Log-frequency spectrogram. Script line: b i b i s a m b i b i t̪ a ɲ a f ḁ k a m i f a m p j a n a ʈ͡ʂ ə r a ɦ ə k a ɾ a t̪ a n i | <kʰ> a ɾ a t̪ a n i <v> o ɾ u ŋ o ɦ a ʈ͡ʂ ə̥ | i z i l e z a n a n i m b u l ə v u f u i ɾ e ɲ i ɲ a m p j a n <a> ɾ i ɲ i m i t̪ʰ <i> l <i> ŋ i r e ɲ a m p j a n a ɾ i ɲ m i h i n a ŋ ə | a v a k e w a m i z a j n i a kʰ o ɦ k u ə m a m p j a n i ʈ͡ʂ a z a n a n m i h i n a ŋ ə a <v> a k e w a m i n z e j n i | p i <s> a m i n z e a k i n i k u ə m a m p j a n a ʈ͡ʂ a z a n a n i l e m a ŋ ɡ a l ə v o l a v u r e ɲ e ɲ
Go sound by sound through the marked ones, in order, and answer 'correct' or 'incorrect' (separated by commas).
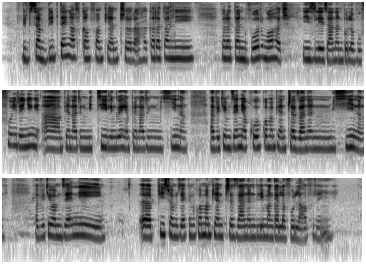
incorrect, correct, correct, correct, correct, correct, correct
